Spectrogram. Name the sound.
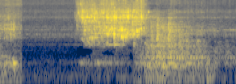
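water poured into roasting gram flour (besan) in pan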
